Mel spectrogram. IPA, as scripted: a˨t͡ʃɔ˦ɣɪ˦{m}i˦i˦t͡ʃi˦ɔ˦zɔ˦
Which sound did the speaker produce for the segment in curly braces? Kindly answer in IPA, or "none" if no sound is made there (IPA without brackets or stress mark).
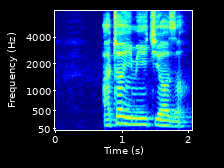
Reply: m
